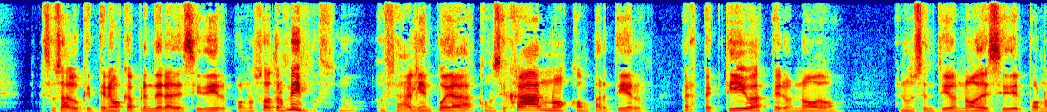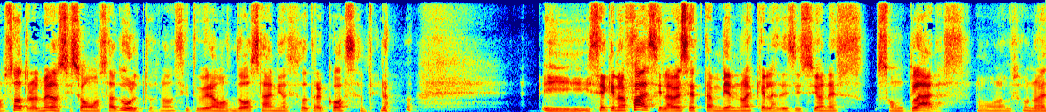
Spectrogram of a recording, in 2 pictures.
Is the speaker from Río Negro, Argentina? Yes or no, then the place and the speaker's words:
no; Buenos Aires, Argentina; born there; yo nací en el Bajo Flores, en Buenos Aires. El nombre mismo del barrio define el barrio. Empieza en la palabra bajo. A unas pocas cuadras de una de las peores villas del país.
